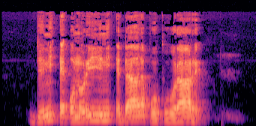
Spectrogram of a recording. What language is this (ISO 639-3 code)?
fue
